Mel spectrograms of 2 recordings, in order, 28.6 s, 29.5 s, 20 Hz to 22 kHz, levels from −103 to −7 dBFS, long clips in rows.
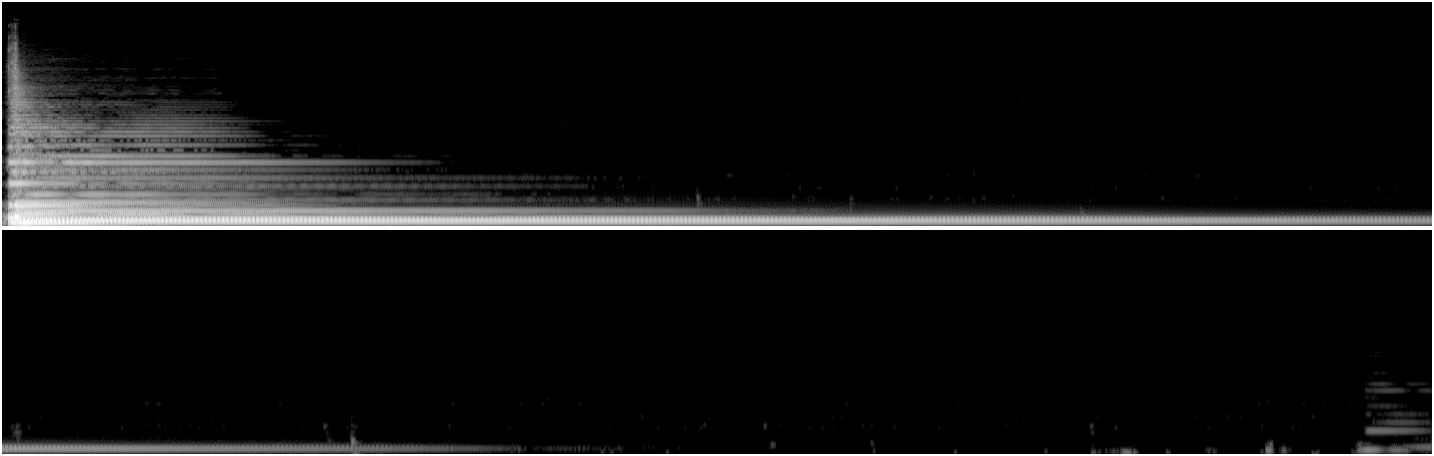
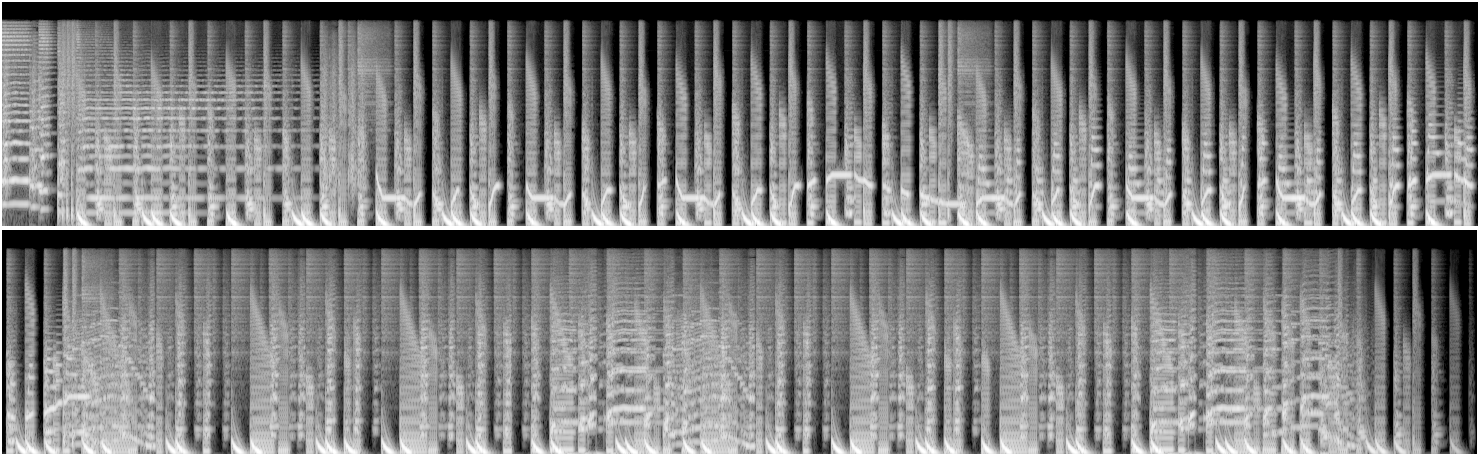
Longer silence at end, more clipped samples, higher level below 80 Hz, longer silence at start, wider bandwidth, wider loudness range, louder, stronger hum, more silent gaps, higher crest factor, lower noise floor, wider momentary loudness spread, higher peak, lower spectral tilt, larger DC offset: first, 16.5 s vs 0.15 s; neither; second, -48 dBFS vs -20 dBFS; about the same, 0 s vs 0 s; second, 7.2 kHz vs 16 kHz; first, 25 LU vs 1 LU; second, -21 LUFS vs -15 LUFS; neither; neither; first, 24 dB vs 14 dB; first, under -90 dBFS vs -35 dBFS; first, 25 LU vs 6 LU; about the same, 0 dBFS vs 0 dBFS; first, -9.5 dB/octave vs -5 dB/octave; neither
